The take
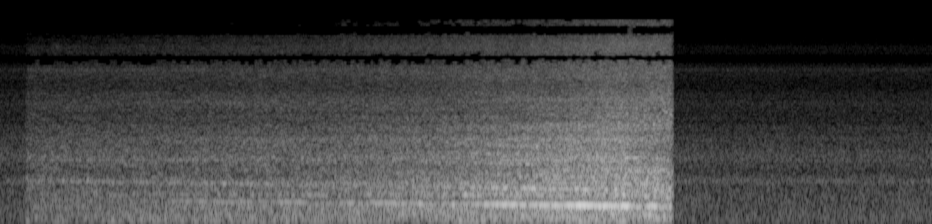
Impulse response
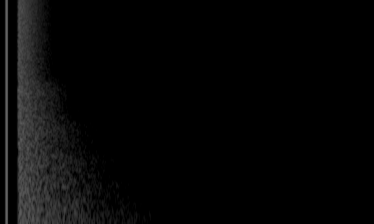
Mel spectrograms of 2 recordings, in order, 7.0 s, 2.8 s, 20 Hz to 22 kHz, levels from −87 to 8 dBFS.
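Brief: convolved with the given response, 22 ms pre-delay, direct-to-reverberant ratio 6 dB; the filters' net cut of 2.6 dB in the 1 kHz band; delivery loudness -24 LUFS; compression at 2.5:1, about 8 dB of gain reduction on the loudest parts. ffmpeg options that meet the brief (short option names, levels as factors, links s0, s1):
-filter_complex "[0:a]equalizer=f=1000:t=o:g=-3.5,acompressor=threshold=0.0631:ratio=2.5,asplit=2[s0][s1];[1:a]atrim=start_sample=2205,adelay=22[s2];[s1][s2]afir=irnorm=-1:irlink=0,volume=0.398[s3];[s0][s3]amix=inputs=2:normalize=0,volume=1.41"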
